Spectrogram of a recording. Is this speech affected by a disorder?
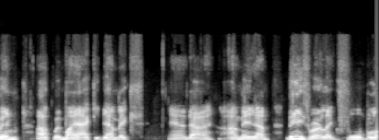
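Yes: cerebral palsy.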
